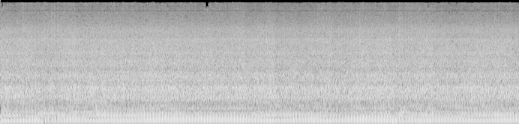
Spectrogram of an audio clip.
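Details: Free junk lawn mower engine after repair, restarted after sitting about an hour: steady, even low putter at constant pitch with no misses or surging; idles cleanly.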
